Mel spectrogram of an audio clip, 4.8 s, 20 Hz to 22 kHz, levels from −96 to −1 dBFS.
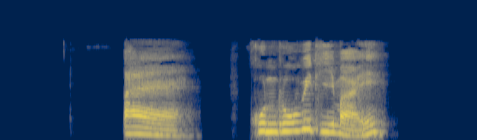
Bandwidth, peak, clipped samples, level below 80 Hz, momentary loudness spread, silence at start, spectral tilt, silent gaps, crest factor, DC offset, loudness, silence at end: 7.8 kHz; -2 dBFS; under 0.1%; -58 dBFS; 10 LU; 1.25 s; -5.5 dB/octave; 2.03-2.30 s; 18 dB; under 0.1%; -18 LUFS; 0.95 s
